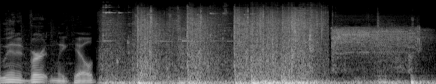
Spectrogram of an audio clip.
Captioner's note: guns firing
